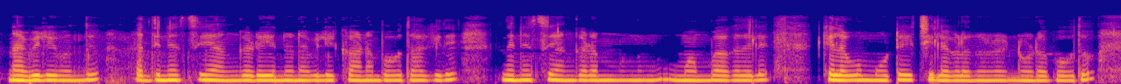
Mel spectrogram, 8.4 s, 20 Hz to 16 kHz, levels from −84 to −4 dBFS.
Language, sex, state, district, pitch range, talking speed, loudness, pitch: Kannada, female, Karnataka, Mysore, 200-215 Hz, 105 wpm, -16 LUFS, 205 Hz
